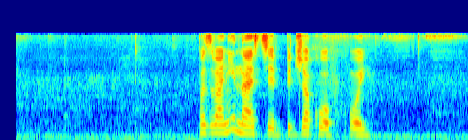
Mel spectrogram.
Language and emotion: Russian, neutral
